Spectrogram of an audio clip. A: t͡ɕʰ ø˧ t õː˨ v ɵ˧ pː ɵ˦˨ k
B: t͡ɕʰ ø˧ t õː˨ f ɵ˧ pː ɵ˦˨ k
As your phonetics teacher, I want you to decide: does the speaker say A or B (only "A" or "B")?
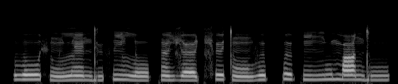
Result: A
